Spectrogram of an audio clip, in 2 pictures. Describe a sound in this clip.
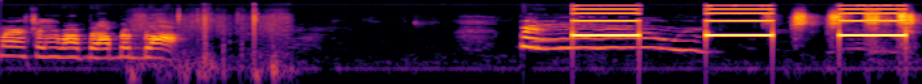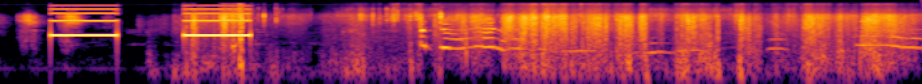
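A young boy talks playfully close by.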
